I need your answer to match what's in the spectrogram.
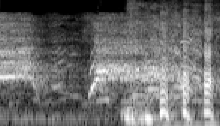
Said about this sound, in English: The screams.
